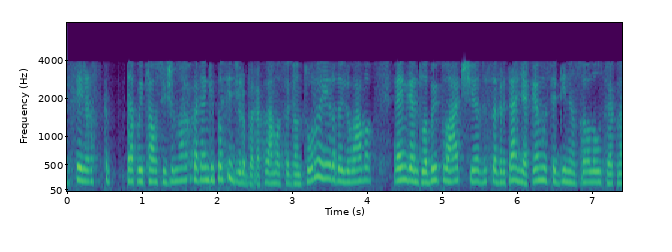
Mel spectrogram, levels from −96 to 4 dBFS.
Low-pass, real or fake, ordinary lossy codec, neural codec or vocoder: 7.2 kHz; fake; AAC, 16 kbps; codec, 16 kHz in and 24 kHz out, 0.6 kbps, FocalCodec, streaming, 2048 codes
